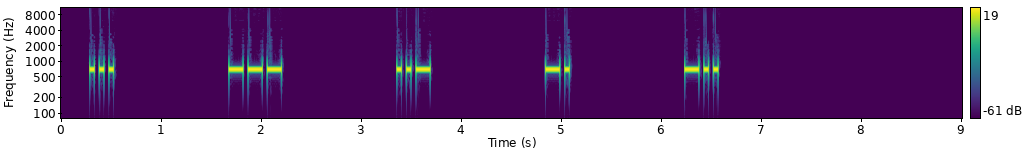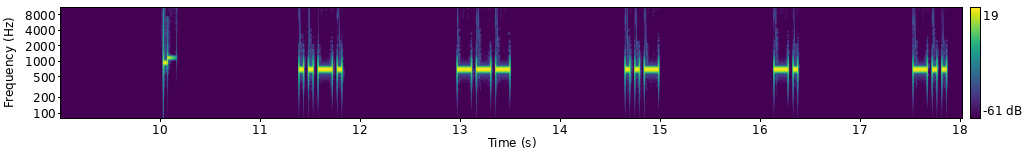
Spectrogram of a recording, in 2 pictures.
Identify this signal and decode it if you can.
Morse code, heard as a keyed tone, about 25 wpm, spaced as for 7 wpm, 700 Hz. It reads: SOUND FOUND
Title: 8x Character Spacing - Top 500 Words - 25wpm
